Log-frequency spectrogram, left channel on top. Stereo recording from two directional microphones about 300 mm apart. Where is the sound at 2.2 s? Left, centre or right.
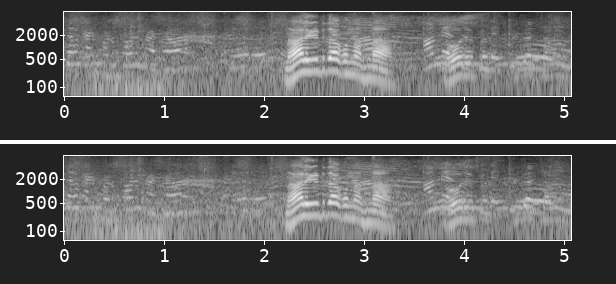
Left.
